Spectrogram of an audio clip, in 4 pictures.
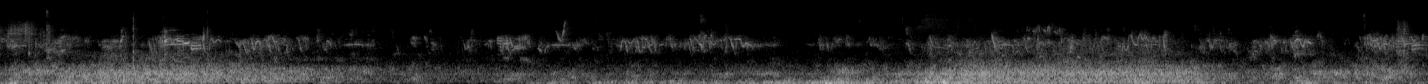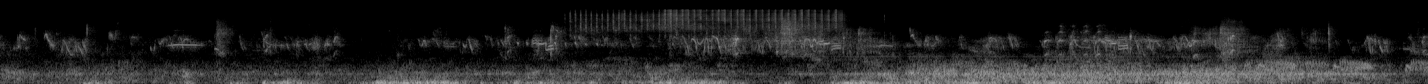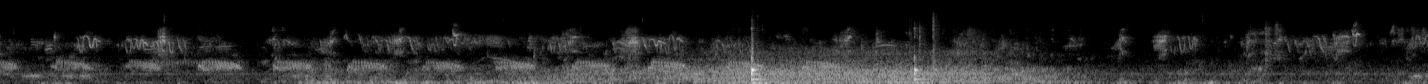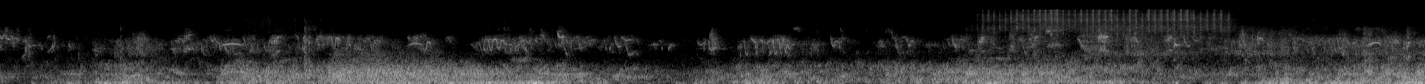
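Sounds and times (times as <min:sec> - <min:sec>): low outdoor background: 0:19.1 - 0:24.4
high bird chirps: 0:19.9 - 0:22.8, 0:52.6 - 0:55.2.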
